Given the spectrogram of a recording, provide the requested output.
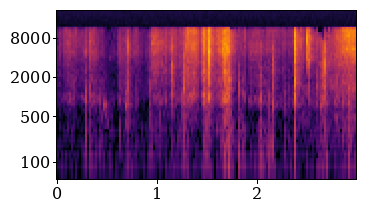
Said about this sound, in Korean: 이거 너무 종이 소리, 소리 내려고 이렇게 좋은 쇠봉투 너무 낭비하는 거 아니에요? 아, 제작비 모자라다고 난리인데 재활용 못하게 하면 맨날 찢는다.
